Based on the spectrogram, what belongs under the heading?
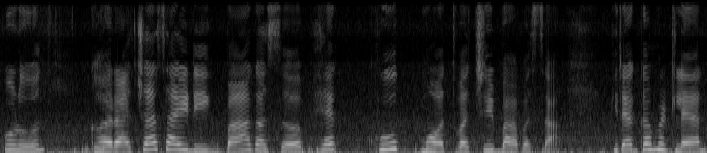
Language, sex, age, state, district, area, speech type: Goan Konkani, female, 18-30, Goa, Ponda, rural, spontaneous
